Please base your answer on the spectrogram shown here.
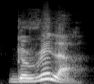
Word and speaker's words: gorilla: Also in gorilla. Gorilla. You have the the O there in gorilla is not stressed. It's not gilla. It's gorilla with that as the stress.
